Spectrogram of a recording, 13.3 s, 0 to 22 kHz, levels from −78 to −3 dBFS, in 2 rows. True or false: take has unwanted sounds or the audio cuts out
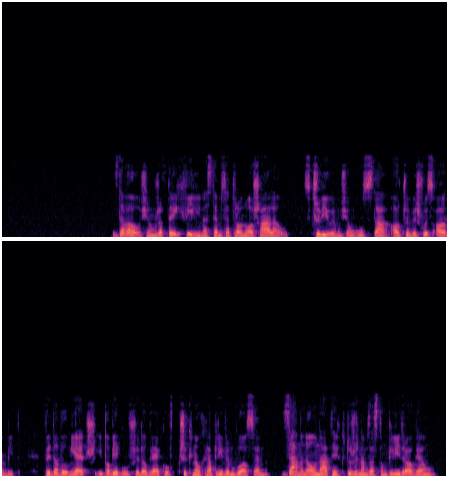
false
